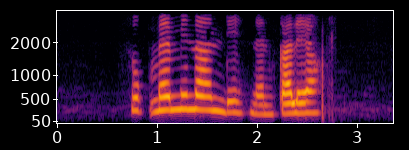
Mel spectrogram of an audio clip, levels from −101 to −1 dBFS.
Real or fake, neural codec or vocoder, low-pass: real; none; 3.6 kHz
